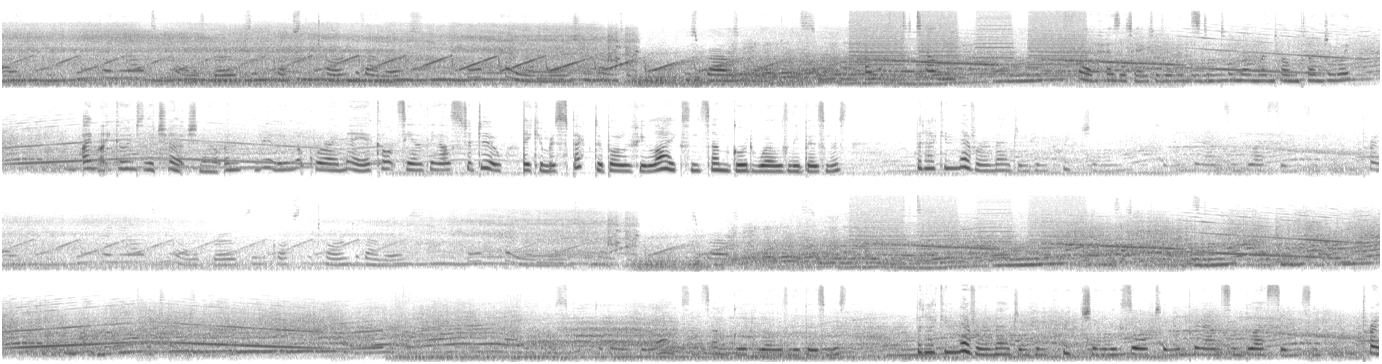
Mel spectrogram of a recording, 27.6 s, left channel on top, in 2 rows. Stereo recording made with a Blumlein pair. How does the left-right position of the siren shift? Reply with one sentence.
In this clip you hear the siren go from the left side to the right.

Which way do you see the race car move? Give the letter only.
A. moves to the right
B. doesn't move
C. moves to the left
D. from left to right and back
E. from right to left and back
A.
